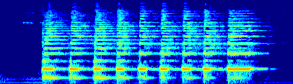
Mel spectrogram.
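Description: A brassy horn honks eight times in a quick rhythmic pattern, each blast loud, with the final honk held a little longer, and no voices.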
